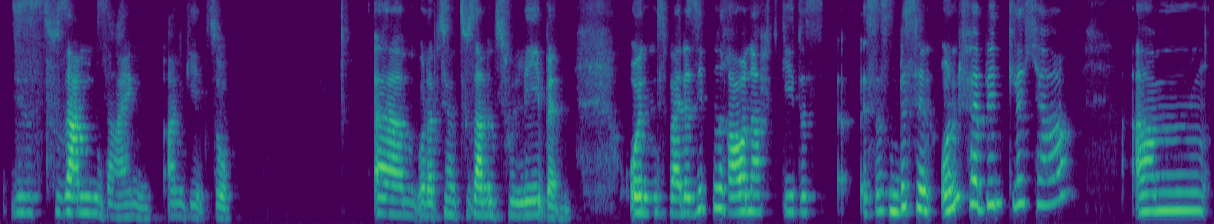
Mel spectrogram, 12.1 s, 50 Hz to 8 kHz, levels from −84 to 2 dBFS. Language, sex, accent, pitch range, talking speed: German, female, German, 200-230 Hz, 105 wpm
